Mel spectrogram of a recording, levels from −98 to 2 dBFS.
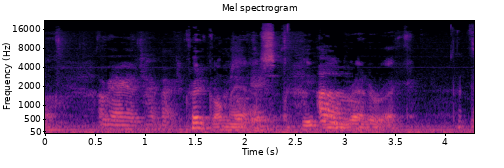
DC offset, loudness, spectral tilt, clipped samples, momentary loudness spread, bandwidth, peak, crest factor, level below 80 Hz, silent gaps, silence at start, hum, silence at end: under 0.1%; -38 LUFS; -5.5 dB/octave; under 0.1%; 15 LU; 19.5 kHz; -20 dBFS; 18 dB; -52 dBFS; none; 0 s; none; 0 s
